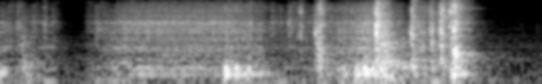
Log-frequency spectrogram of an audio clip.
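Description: A sewing machine stitches fabric in short, faint mechanical bursts, with a quiet stretch before rapid clicking runs that stop near the end.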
